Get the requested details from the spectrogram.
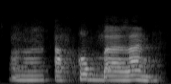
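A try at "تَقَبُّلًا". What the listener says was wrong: Taqabbu. Dhamma sebelum akhir.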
